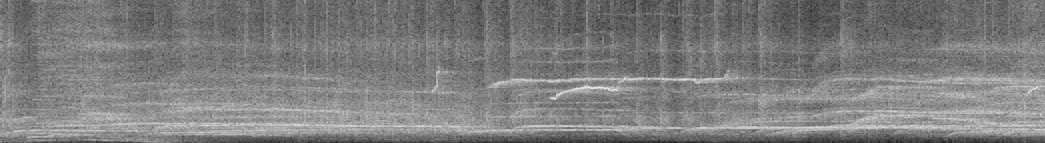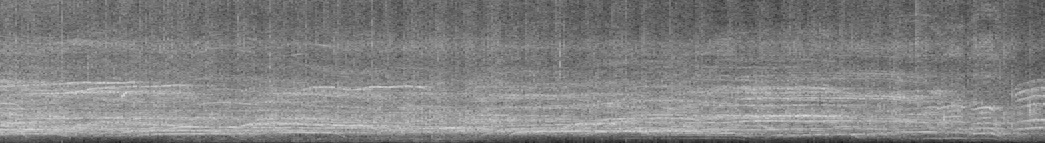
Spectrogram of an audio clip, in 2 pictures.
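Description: A large crowd cheering and shouting loudly and continuously, many high-pitched voices screaming at once.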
